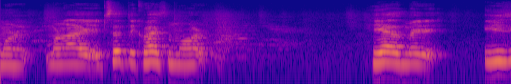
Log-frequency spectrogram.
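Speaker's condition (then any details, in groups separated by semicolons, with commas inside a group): Cerebral palsy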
